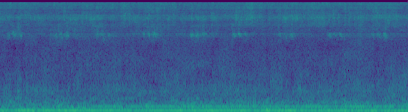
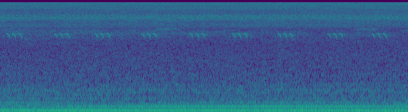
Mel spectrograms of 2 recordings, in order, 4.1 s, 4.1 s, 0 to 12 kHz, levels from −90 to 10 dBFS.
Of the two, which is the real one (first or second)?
second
